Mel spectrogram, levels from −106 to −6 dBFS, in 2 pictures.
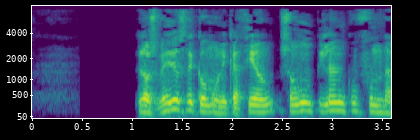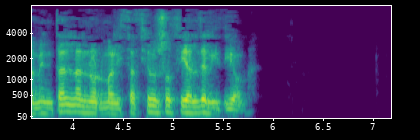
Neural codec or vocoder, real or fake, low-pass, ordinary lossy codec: vocoder, 44.1 kHz, 128 mel bands, Pupu-Vocoder; fake; 7.2 kHz; MP3, 32 kbps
